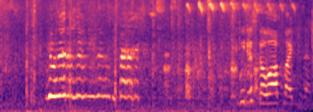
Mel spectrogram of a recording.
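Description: A female Labrador dog pants, with drawn-out whiny tones and short squeaky bursts mixed into the quick breathing, plus some faint background noise and movement.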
